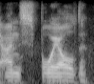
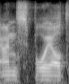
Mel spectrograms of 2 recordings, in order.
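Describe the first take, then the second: First: The word ends with a d sound. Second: The word ends with a t sound. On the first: This is the American form. "Americans say unspoiled with a D" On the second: This is the British form. "British say unspoilt"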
